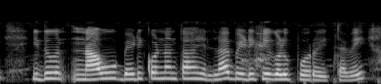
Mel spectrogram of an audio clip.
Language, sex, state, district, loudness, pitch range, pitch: Kannada, female, Karnataka, Koppal, -18 LUFS, 230-275 Hz, 250 Hz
